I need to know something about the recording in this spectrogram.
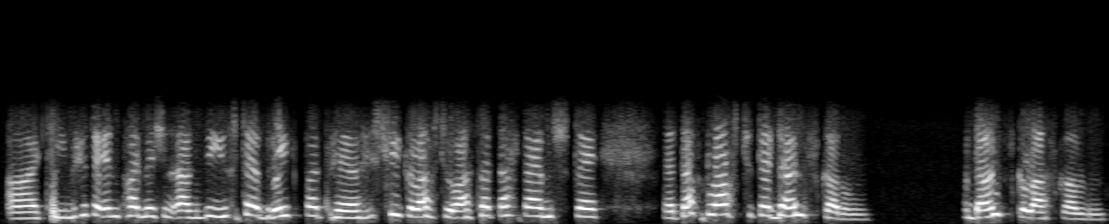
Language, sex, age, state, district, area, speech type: Kashmiri, female, 18-30, Jammu and Kashmir, Baramulla, rural, conversation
